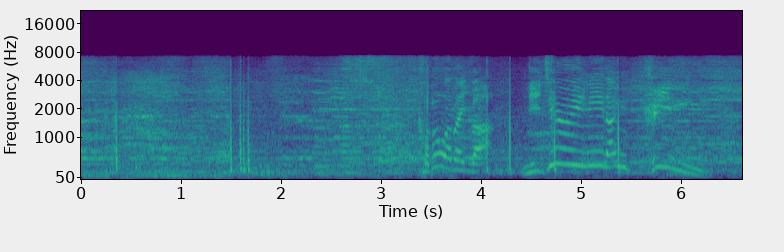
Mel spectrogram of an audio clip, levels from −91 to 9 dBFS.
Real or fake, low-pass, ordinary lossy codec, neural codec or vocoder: fake; 7.2 kHz; none; codec, 44.1 kHz, 7.8 kbps, DAC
